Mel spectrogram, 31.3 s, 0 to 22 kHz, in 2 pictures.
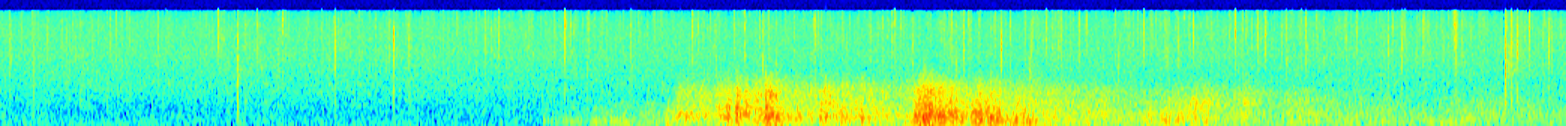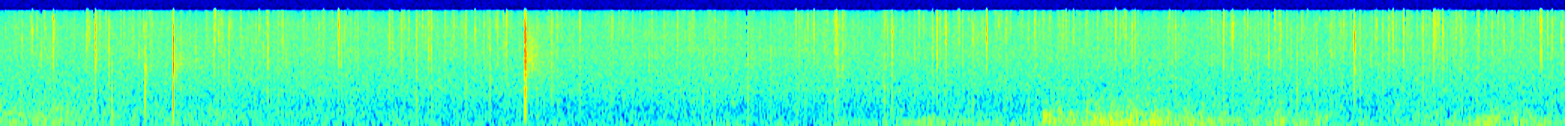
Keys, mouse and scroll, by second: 5.9 Escape, 6.6 click, 7.5 Escape, 8.2 click, 9.1 Escape, 9.8 click, 11.2 Escape, 11.9 click, 13.8 click, 14.7 right click, 15.5 click, 18.3-19.2 alt+scroll down 2, 19.2 click, 19.6 ctrl+z, 19.9 click, 20.7-21.2 scroll up 1, 23.7 click, 24.4 shift+click, 25.8 shift+click, 27.1-27.7 scroll down 2, 27.7 click, 27.8 scroll up 1, 28.0 click, 30.6 click, 31.2 alt+scroll up 1.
